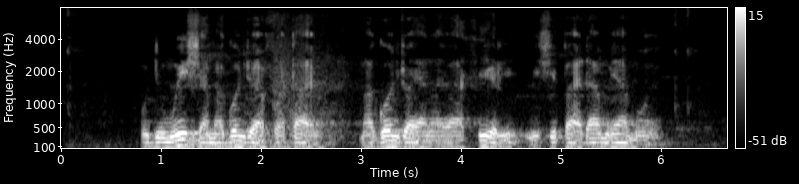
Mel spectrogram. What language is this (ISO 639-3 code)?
swa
